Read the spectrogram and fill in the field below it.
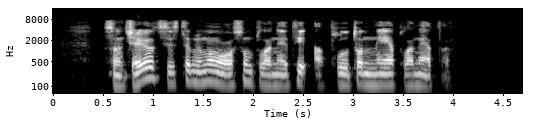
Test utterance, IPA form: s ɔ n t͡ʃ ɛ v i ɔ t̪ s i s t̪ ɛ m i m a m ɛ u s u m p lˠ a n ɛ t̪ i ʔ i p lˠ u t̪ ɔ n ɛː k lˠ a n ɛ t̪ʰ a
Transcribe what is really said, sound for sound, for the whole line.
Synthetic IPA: s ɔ n t͡ʃ ɛ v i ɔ t̪ s i s t̪ ɛ m i m a m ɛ ɔ s u m p lˠ a n ɛ t̪ i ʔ a p lˠ u t̪ ɔ n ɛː p lˠ a n ɛ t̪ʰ a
